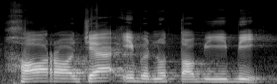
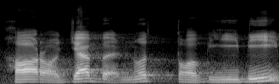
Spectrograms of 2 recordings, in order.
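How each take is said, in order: First: The 'i' is pronounced as a separate start. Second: The 'i' is dropped and the words run together. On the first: "boleh juga" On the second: "atau langsung nyambung karena namanya wasl"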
